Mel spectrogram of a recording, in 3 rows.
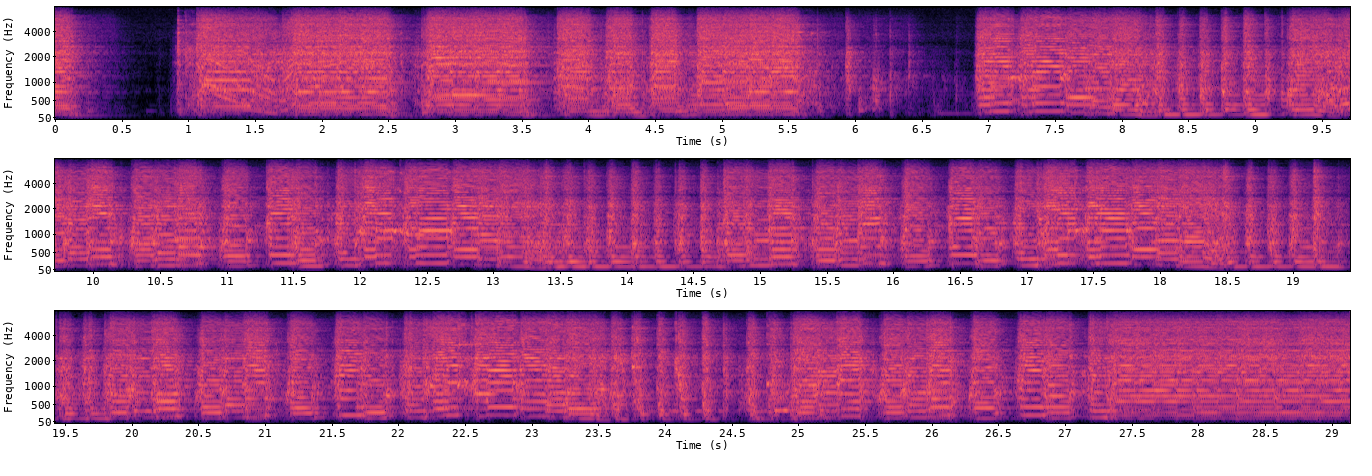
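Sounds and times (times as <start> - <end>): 
rhythm guitar: 0.0 - 29.1.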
